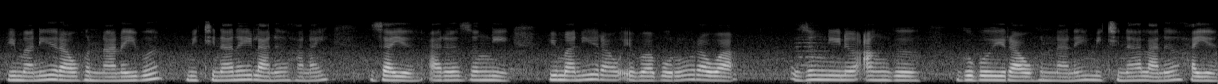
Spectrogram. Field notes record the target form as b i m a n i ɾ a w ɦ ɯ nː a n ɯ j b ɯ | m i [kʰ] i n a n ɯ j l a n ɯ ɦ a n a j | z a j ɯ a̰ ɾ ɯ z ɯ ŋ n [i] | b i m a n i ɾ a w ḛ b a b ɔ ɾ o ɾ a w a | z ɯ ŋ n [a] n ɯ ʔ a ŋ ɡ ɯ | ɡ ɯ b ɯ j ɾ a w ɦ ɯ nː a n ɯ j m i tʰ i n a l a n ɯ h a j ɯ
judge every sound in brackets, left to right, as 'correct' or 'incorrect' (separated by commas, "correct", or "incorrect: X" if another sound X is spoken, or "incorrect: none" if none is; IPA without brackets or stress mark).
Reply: incorrect: tʰ, correct, incorrect: i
